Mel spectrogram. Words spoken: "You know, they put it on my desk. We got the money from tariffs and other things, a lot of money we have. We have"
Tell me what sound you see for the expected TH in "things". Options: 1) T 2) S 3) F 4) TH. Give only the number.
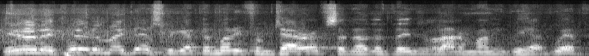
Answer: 4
